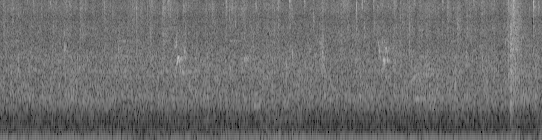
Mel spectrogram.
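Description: Light rain falling, heard as a steady patter, over a steady low engine hum in the background. A brief click comes near the end.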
